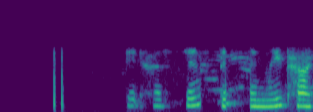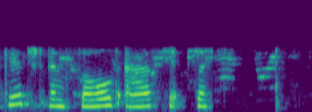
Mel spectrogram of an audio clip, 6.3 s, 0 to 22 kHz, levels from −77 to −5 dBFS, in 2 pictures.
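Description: At 2.0 to 2.5 s, just before "repackaged and sold as", and again at 4.75 to 5.25 s, just after it, the sound has chunks out of order. In each, a 250 ms block plays one block late, after the block it should precede, so the half-second comes out jumbled, with three hard joins. On a waveform and spectrogram, already cut off above about 3.7 kHz by the narrowband mobile codec, each join shows as an abrupt step and a thin vertical stripe.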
